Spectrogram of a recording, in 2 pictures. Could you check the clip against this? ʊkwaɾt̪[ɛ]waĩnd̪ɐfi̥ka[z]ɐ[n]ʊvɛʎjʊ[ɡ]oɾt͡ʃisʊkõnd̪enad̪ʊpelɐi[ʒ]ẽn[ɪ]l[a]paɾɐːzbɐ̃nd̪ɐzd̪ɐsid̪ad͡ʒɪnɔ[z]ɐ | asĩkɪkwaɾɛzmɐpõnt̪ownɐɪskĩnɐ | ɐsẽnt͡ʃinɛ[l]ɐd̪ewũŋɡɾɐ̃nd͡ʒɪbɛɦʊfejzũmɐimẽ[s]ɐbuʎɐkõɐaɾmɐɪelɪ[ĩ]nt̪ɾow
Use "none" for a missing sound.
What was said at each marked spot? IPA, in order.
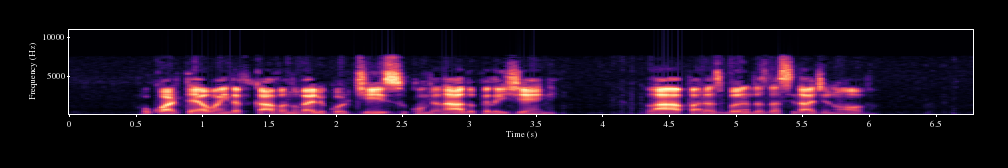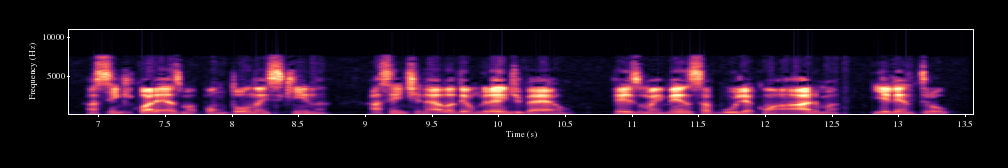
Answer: ɛ, v, n, k, ʒ, ɪ, a, v, l, s, ẽ

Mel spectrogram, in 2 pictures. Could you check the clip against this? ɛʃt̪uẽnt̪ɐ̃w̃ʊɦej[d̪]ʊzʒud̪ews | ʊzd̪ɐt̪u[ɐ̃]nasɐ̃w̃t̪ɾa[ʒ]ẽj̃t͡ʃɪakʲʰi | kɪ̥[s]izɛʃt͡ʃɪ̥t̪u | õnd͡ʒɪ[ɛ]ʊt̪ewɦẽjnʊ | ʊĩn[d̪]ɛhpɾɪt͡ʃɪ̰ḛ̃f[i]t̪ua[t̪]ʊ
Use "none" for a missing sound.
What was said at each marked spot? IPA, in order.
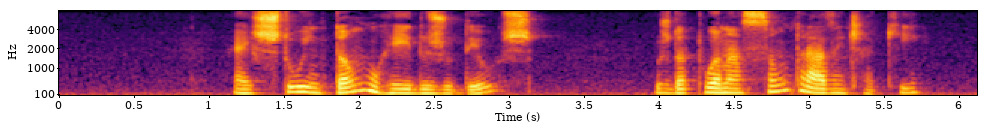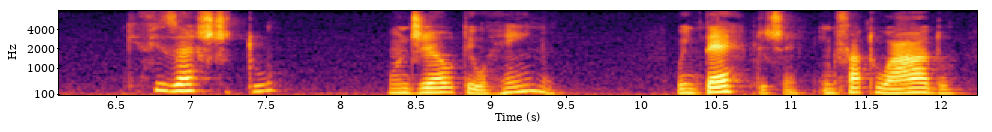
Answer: d̪, ɐ, z, f, ɛ, t̪, a, d̪

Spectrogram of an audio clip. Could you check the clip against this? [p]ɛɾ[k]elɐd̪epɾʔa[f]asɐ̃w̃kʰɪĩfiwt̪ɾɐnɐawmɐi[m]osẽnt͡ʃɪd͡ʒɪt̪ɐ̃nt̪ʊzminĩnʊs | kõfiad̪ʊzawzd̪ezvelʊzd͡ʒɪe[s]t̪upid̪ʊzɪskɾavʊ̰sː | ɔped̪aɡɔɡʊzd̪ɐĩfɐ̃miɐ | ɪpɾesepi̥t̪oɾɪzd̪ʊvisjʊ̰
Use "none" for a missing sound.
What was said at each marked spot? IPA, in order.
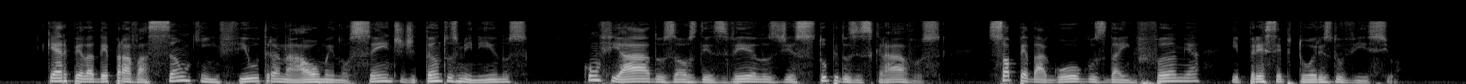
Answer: k, p, v, n, s

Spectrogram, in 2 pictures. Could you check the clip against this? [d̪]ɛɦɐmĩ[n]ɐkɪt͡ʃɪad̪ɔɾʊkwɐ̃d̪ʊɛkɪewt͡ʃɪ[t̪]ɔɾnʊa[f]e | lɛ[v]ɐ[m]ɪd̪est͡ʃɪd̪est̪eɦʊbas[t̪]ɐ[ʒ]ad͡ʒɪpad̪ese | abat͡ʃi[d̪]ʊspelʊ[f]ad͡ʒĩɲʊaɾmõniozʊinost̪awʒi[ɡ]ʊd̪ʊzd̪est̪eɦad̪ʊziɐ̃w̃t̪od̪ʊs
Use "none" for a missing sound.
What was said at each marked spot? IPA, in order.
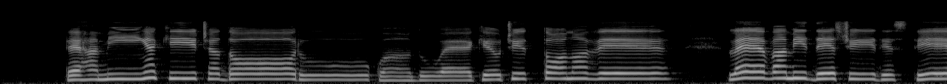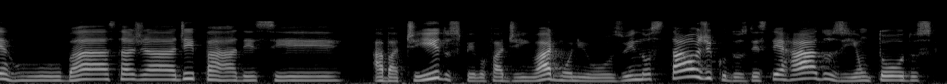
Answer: t̪, ɲ, t̪, v, v, m, t̪, ʒ, d̪, f, k

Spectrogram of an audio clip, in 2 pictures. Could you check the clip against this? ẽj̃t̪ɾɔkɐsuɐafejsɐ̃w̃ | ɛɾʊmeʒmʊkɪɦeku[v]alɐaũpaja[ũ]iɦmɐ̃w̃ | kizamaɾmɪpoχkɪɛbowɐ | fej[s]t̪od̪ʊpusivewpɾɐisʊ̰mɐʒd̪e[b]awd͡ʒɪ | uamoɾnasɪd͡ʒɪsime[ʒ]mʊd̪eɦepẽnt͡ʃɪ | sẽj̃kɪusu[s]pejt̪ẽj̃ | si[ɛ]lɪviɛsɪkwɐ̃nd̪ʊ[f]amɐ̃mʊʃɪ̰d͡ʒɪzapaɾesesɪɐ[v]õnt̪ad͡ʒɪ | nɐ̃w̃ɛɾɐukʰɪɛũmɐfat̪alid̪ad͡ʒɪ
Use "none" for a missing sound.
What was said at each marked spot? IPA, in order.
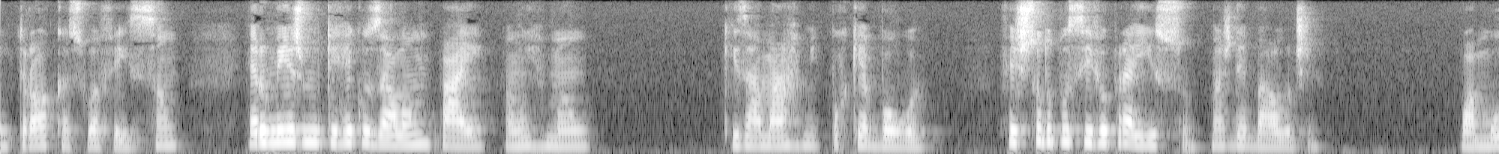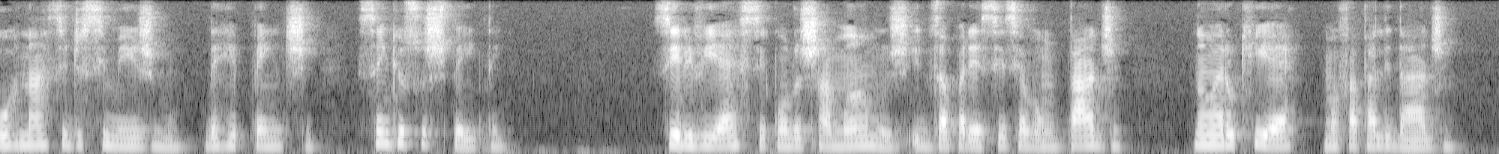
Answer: z, ũ, ʃ, b, ʒ, ʃ, e, ʃ, v

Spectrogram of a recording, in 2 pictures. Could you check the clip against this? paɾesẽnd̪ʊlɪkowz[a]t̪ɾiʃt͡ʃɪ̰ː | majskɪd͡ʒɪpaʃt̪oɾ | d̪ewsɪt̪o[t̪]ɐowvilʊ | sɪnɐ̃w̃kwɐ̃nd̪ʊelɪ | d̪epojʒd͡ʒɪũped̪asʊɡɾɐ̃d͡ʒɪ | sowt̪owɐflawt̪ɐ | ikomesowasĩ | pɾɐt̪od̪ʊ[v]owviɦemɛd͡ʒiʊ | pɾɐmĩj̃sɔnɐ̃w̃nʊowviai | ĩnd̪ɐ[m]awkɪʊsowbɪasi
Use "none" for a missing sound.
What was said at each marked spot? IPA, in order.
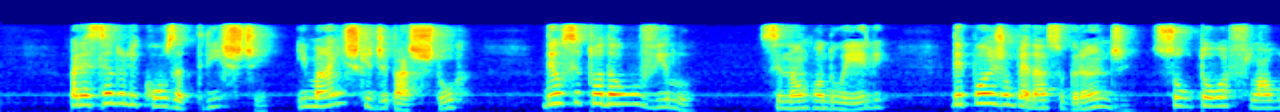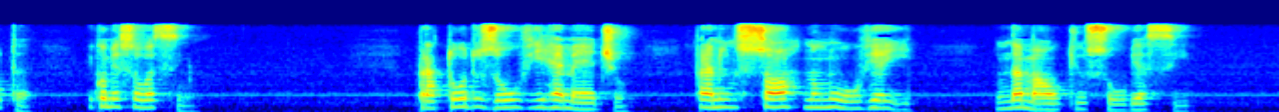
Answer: ɐ, d̪, z, m

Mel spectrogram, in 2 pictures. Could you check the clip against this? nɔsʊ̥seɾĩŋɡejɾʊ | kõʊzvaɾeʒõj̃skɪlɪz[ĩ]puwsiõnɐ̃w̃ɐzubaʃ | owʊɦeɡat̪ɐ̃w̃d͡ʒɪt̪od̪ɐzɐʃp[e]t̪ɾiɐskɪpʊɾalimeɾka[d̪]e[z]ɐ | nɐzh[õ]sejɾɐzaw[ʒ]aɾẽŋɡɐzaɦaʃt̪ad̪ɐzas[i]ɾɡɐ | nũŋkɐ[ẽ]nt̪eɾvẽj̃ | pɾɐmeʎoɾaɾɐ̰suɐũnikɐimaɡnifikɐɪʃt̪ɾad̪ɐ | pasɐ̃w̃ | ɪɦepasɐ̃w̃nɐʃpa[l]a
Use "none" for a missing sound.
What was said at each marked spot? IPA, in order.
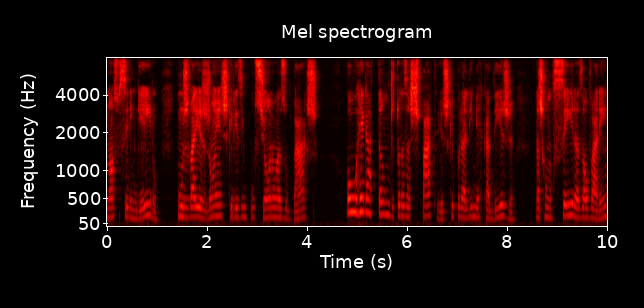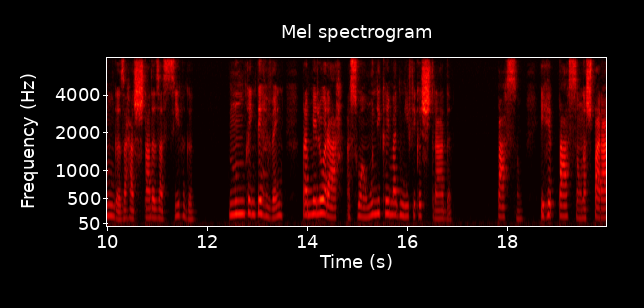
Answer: ĩ, a, d̪, ʒ, õ, v, i, ĩ, ɾ

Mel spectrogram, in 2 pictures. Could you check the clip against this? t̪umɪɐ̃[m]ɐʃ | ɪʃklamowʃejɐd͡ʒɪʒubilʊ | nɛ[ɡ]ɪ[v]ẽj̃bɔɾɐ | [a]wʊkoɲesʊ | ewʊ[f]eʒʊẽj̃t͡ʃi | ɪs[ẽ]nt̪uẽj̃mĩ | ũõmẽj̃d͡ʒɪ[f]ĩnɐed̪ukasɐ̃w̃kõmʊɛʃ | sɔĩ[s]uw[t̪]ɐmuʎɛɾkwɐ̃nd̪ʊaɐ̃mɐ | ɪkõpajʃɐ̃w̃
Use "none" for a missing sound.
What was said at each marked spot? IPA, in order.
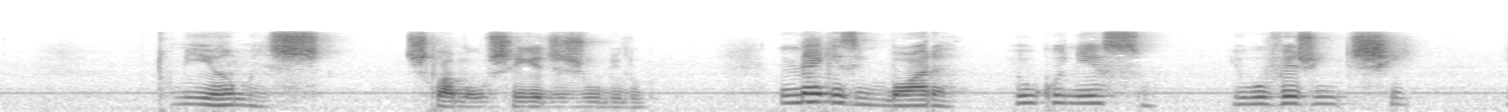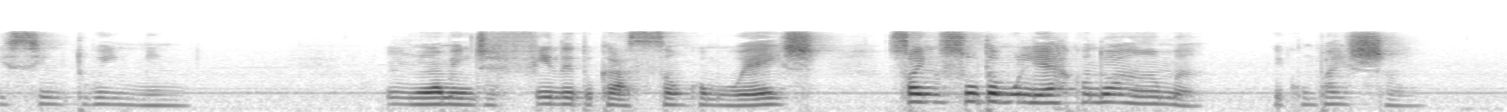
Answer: m, ɡ, z, e, v, ĩ, f, s, t̪

